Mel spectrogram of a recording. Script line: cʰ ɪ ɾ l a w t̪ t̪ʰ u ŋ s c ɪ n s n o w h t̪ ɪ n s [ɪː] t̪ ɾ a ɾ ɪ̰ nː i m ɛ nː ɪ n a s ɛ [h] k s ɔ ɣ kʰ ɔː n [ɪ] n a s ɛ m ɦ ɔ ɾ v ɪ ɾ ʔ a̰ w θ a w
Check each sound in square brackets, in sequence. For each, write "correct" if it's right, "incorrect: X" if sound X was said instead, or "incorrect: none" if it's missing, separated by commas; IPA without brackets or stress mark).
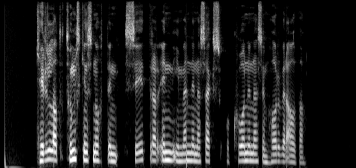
correct, incorrect: none, correct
